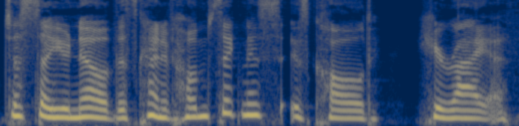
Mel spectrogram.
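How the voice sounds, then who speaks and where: An American woman hosting a podcast, giving a prepared literary talk in a reflective, deliberate way with emphatic phrasing. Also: medium pitch, a little mellow, no echo, clean studio sound. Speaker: podcast host.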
